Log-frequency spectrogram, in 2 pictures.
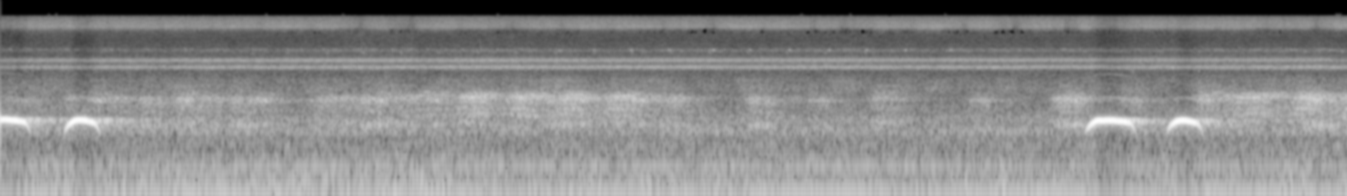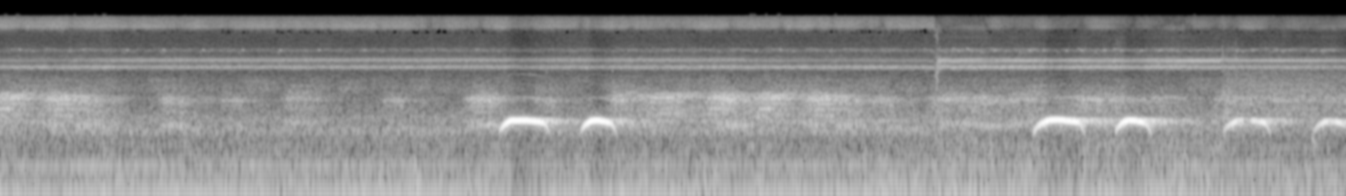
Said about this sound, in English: seeing as your dad reckons that there could be powerful owls about in your neighbourhood, just in case you hear it, they sound like this.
